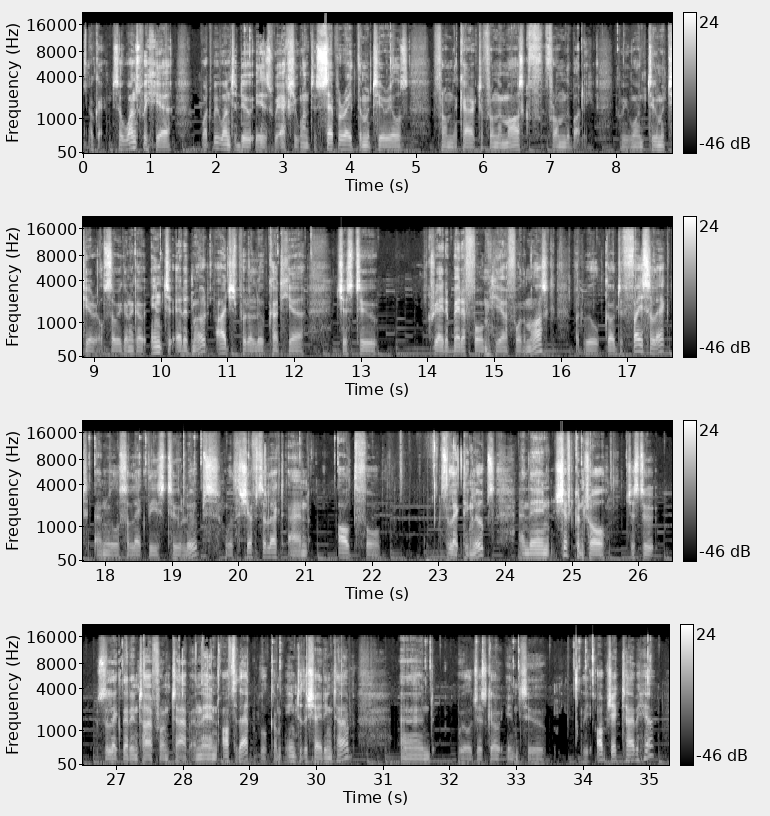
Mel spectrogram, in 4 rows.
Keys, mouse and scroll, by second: 0.0-2.4 middle drag, 2.4 click, 7.3-9.0 middle drag, 9.0 Tab, 9.6 middle click, 9.9 scroll up 4, 11.7-16.0 middle drag, 16.0 3, 17.8 alt+click, 18.5 alt+click, 19.4 alt+shift+click, 20.0-21.4 middle drag, 21.4 shift+click, 25.0 ctrl+shift+click, 25.6 scroll down 1, 25.7-29.3 middle drag, 29.3 click.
